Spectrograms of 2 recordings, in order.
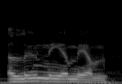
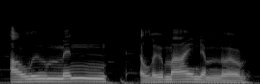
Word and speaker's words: aluminum: Did I say it the British way or the Australian way or is it the British way? Alum alum. Aluminum. I don't even know how they say it, right? They say it a really messed up way, but it's aluminum.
